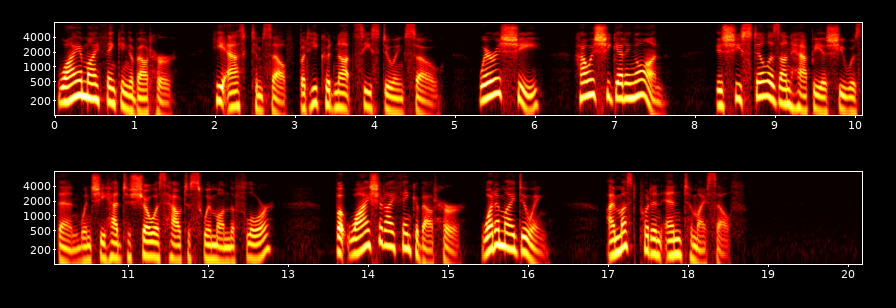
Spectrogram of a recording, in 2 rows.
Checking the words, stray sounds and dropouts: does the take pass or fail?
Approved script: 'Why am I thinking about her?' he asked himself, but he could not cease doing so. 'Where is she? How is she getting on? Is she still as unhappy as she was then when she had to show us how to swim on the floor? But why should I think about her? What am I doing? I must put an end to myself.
pass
